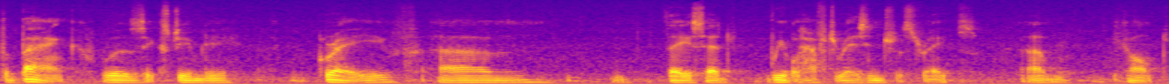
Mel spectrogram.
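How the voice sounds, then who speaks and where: A man speaks at a moderate pace in a very deep, low, monotone voice with flat intonation. Long, frequent pauses break up his speech over noticeable background noise. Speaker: former Treasury official interviewed. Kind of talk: reflective documentary interview.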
